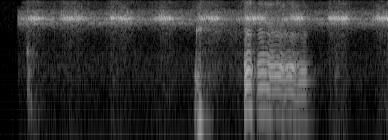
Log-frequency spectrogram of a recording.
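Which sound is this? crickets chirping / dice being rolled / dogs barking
crickets chirping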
